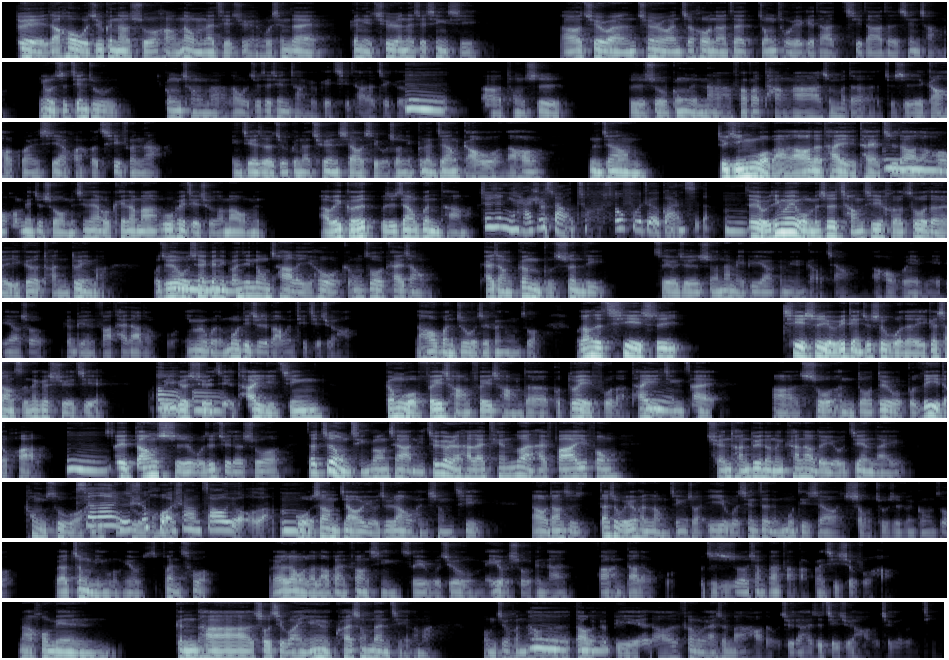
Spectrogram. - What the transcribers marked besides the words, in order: in English: "okay"; in English: "Are we good？"
- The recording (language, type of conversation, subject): Chinese, podcast, 团队里出现分歧时你会怎么处理？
